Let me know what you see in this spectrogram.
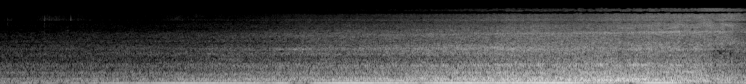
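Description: Blue HST's Class 43 diesel power car approaching and passing at speed through the station, with engine drone and wheel-on-rail noise building over several seconds. The sound is loudest as the power car draws level, about five to seven seconds in.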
